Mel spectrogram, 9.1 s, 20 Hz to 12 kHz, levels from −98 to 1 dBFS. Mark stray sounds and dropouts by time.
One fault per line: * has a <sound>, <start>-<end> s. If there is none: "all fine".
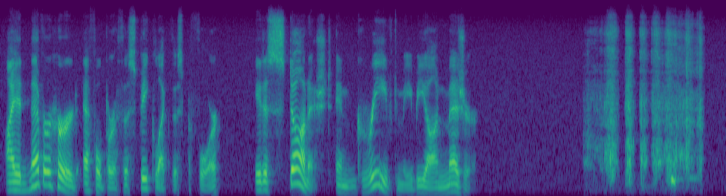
* has a sneeze, 7.3-8.8 s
